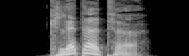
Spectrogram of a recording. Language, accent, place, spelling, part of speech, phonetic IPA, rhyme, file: German, Germany, Berlin, kletterte, verb, [ˈklɛtɐtə], -ɛtɐtə, De-kletterte.ogg
- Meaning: inflection of klettern: 1. first/third-person singular preterite 2. first/third-person singular subjunctive II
